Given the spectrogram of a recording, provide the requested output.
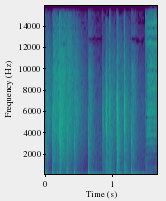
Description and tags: Simple 1 bar rock break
